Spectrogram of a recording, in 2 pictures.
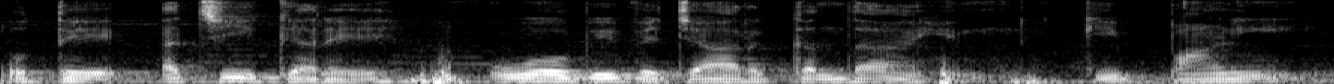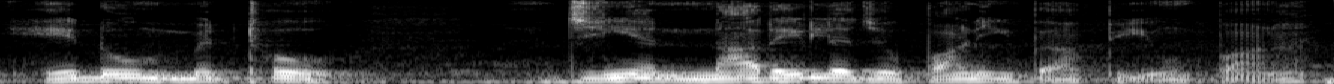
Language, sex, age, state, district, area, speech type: Sindhi, male, 30-45, Gujarat, Kutch, rural, spontaneous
